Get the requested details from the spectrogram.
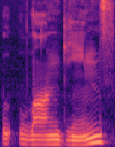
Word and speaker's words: Longines: Because it's spelled Longines, like L-O-N-G-I-N-E-S. But it's pronounced Longines.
